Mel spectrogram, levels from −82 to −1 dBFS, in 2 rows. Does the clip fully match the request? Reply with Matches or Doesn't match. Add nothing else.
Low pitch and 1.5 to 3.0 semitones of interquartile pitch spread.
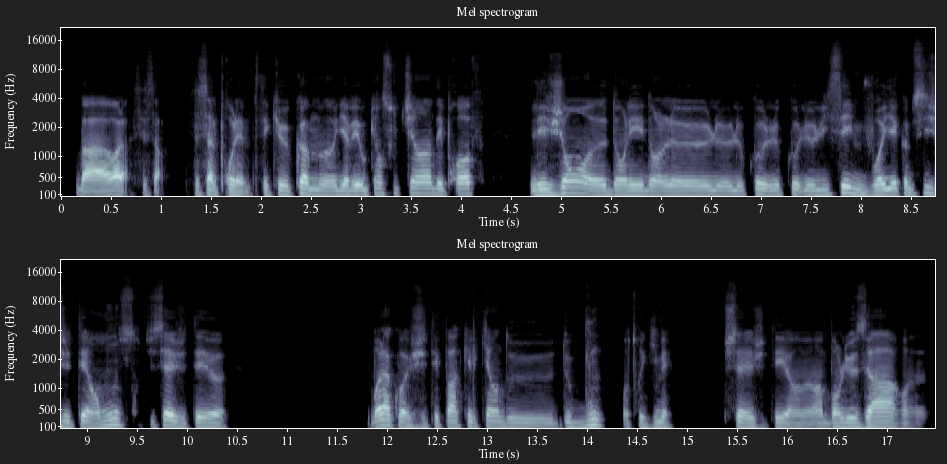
Matches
